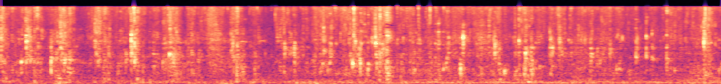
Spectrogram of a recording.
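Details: Pig feeding on slop, loud wet smacks and gulping slurps coming in bursts about every half second, with liquid dribbling and sloshing between bites.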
